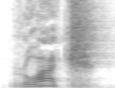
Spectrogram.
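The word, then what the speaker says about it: רוח: es la palabra hebrea Roach que se pronuncia prcia ro La ch en el hebreo se pronuncia como j y que es la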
